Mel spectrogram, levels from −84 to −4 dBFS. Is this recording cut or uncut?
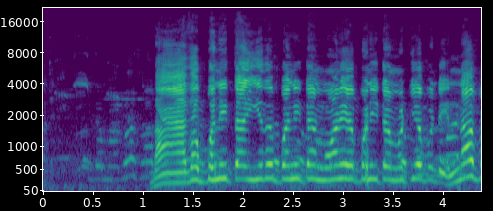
uncut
